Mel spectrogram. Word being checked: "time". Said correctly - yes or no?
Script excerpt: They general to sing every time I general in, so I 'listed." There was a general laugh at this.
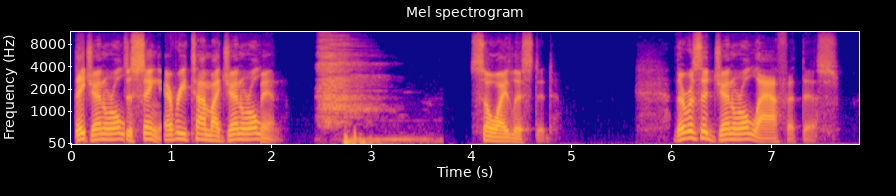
yes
